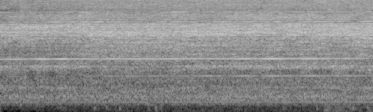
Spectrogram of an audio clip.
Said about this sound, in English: I'm going to take my heat tool and I'm going to dry this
